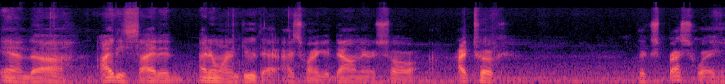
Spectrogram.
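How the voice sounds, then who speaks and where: Here is a man with an American accent and a fairly low pitch. He moves at a moderate pace with ordinary pitch variation and long, frequent pauses. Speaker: vlogger. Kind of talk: casual storytelling. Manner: halting.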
